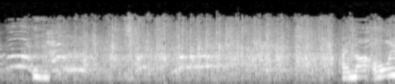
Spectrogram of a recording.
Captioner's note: audience cheering and applauding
